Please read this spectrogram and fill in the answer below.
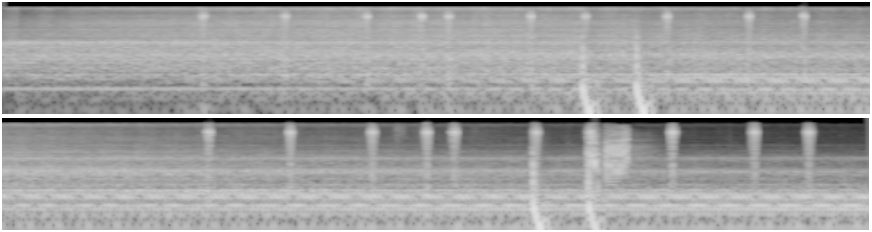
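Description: Ambient electronica: a steady buzzing drone with layered held tones and scattered sharp clicks. A pair of deep falling thumps comes about three seconds in, and again about seven seconds in.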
